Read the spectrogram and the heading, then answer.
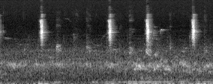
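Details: Karoo thrush at a garden bird bath in suburban Pretoria, South Africa: four crisp, isolated high chips spaced roughly a second apart over a low steady hum.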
